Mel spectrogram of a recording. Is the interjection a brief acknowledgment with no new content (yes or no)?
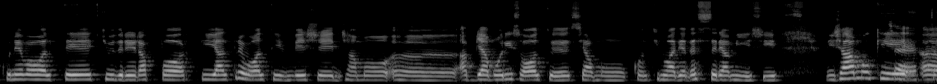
yes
